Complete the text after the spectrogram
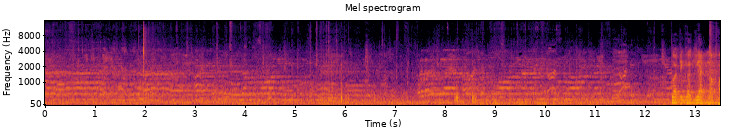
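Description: A group of young men chant together outdoors.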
